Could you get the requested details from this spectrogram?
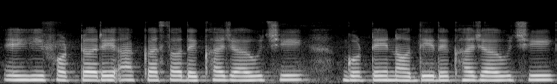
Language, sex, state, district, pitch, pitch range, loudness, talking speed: Odia, female, Odisha, Nuapada, 200 Hz, 195-205 Hz, -12 LUFS, 85 wpm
